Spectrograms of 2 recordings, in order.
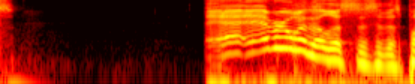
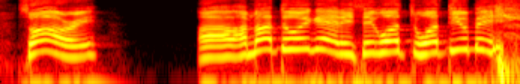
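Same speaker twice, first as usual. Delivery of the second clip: put-on high-pitched denial in a Borat accent; 11 semitones higher than usual. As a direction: play innocent in a hammed-up Borat accent. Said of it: "I talk like Borat".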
